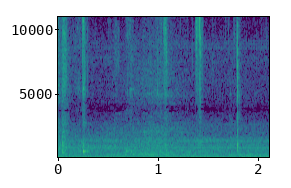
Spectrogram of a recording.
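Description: Blue tegu chewing a cockroach it has just taken from the jar: about half a dozen faint, sharp crunching clicks, unevenly spaced, over a low steady hum.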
